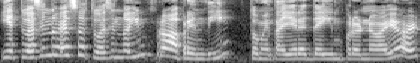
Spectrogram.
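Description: A woman talks at a very fast pace. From Puerto Rico, San Juan. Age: young. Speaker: actress. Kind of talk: radio interview.

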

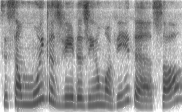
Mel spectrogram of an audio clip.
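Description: This woman's voice has a dark, mellow tone, a fairly high pitch and lively intonation. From Brazil. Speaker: graphic designer. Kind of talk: casual chat.

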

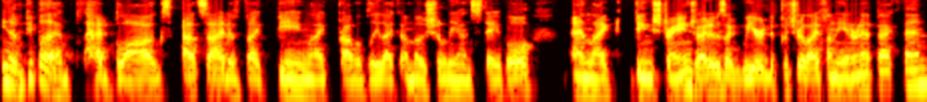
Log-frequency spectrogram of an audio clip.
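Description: A man with an American accent and a normal speaking voice, medium pitch, ordinary pitch variation, very even loudness, a fairly quick pace and a dry, close sound with no echo. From US South, Georgia. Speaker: tech company co-founder. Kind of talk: interview.

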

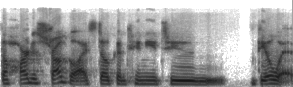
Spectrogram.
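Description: A woman with an American accent and an ordinary speaking voice talks at a fairly slow pace in a fairly low pitch. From United States, Punjabi American family. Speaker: therapist and empowerment coach. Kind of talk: casual interview chat.

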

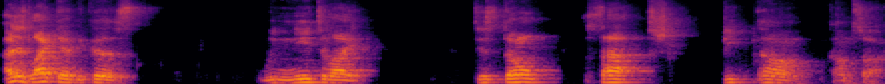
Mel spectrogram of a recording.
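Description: Somewhat breathy and in an American accent, the speech moves at a very slow pace with long, frequent pauses, ordinary pitch variation and big swings in loudness. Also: man. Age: 30s. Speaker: podcast host, wheelchair user. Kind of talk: casual interview chat. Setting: remote call.

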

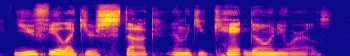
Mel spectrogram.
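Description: Moderate in pace and medium in pitch, a man with an unremarkable speaking voice talks with ordinary pitch variation. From New York City (Brooklyn). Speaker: church youth director. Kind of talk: casual chat.

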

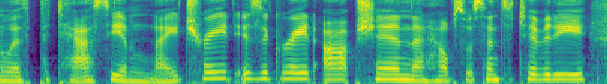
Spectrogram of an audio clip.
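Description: Recorded very cleanly against a silent background, a woman speaks with an American accent and ordinary pitch variation. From Minnesota. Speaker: dentist. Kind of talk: radio interview.

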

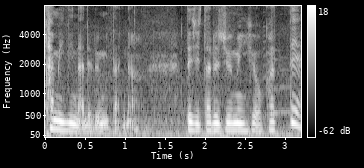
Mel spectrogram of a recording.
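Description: A woman speaks in a somewhat breathy, relaxed voice with a dark, mellow tone. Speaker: podcast host. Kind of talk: casual solo talk. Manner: relaxed, many fillers.

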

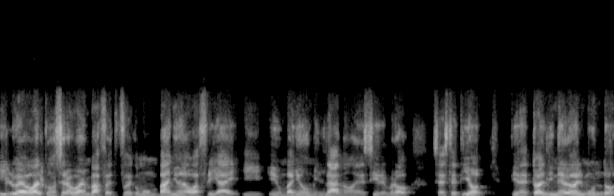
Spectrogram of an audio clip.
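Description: This man talks at a fairly quick pace with a fairly high pitch and fairly even intonation. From Peru. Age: 20s. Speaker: investor and content creator. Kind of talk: casual interview.

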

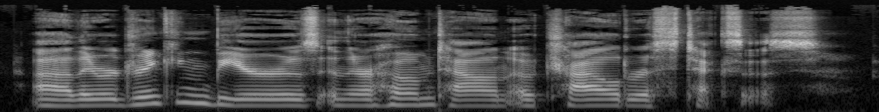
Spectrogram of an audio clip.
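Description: Her intonation fairly even and her pitch medium, a woman talks in an unremarkable speaking voice. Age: 30s. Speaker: podcast co-host. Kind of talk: casual chat with researched storytelling. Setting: remote recording.

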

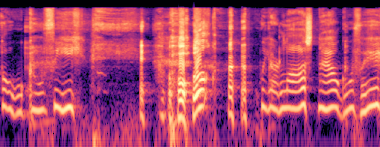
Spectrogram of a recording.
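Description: A put-on character voice with fairly high pitch moves at a very slow pace. Long, frequent pauses fill the delivery. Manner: worried, exclaiming.

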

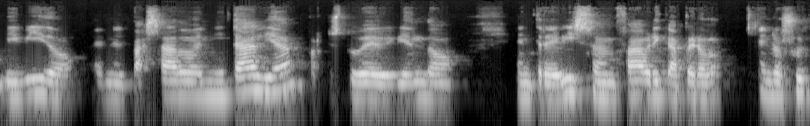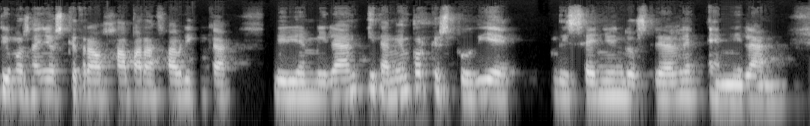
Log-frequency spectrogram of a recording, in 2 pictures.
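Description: Fairly even intonation marks delivery that runs at a fairly quick pace. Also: woman. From Spain, Madrid. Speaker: designer and artist. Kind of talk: casual interview.

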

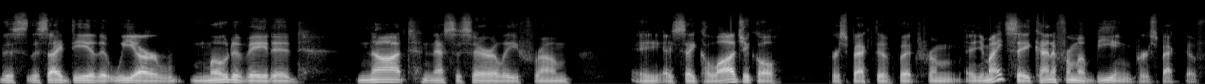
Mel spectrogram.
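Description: Against a quiet background, a man speaks at a very deep, low pitch in a dry, close sound with no echo. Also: ordinary pitch variation, fairly slow pace. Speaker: business consultant podcast host. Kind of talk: casual interview-style conversation.

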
